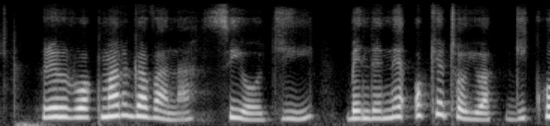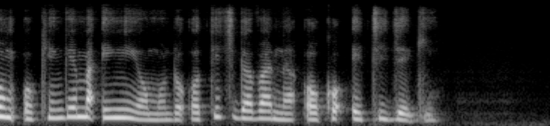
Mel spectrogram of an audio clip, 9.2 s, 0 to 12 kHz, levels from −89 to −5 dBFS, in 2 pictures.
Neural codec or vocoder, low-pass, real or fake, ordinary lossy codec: codec, 24 kHz, 0.9 kbps, DualCodec; 10.8 kHz; fake; Opus, 32 kbps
